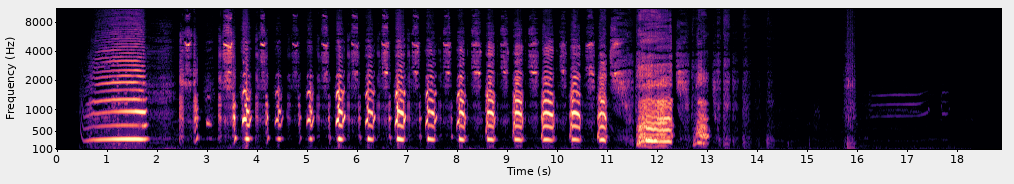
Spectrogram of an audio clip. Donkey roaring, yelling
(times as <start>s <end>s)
2.4s 13.1s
